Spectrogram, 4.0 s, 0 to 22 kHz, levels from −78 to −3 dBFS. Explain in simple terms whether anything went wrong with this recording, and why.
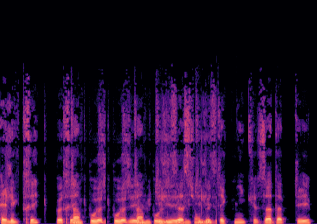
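From 0.79 to 2.70 s, the speech plays twice. A second copy, about as loud, trails half a second behind. This doubled audio track likely comes from a slower second recording path.

At 1.31 to 1.33 s there is a CD skip. A very brief silence, then the sound jumps to another spot.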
